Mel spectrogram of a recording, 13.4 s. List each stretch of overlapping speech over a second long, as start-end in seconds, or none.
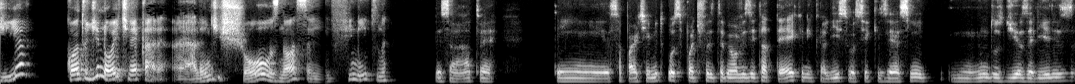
none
